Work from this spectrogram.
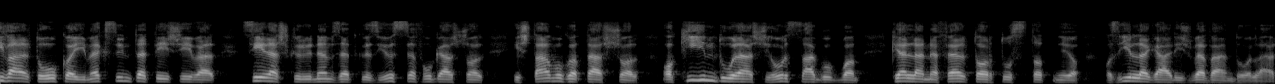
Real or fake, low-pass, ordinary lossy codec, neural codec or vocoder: fake; none; none; codec, 16 kHz, 2 kbps, FunCodec, trained on LibriTTS, 25 frames a second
